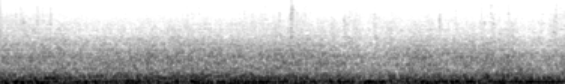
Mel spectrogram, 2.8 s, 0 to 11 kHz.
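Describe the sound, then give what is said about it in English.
A steady, loud low rumble of a car driving on the 405 freeway, the freeway to LAX and Long Beach, with constant road and engine noise and faint wind hiss, no talking. “So now we are on the 405 freeway.”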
